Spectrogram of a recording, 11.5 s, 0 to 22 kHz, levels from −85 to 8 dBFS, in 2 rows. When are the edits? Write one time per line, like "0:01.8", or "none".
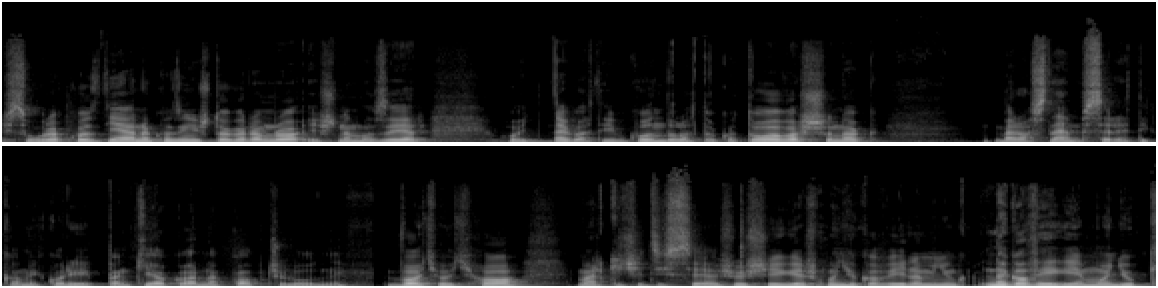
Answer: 0:07.7
0:10.6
